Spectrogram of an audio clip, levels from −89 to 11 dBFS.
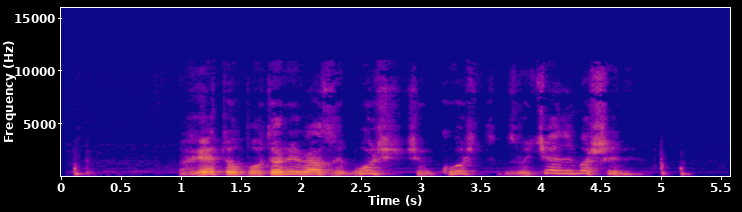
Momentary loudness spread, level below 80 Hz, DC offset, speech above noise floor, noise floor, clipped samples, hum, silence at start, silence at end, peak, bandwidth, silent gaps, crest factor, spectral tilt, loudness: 23 LU; -74 dBFS; under 0.1%; 41 dB; -61 dBFS; under 0.1%; none; 0.1 s; 0.4 s; 0 dBFS; 10.5 kHz; none; 22 dB; -6.5 dB/octave; -20 LUFS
